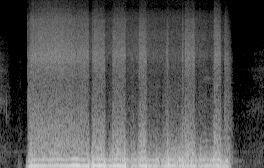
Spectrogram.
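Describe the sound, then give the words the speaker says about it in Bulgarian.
A voice imitates the deep, droning bass tone of a super powerful speaker turned to maximum on bass, a loud, steady low buzz held for about three seconds with slight wavering, alone. “единственото, с което мога да го сравня е ако застанеш пред супер мощна тон колона, която е на, на максимум, на бас, на баси и просто звучи една търба, която прави...”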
